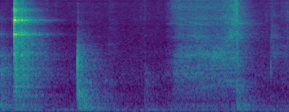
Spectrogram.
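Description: A wooden hand plane cutting shavings from a wooden board: a few short scraping strokes, two sharp quick ones then a longer drawn-out rasping pass, close and fairly quiet with no speech.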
